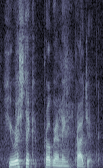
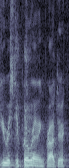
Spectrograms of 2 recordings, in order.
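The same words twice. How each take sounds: First: The phrase is said slowly and deliberately. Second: The phrase is said at normal, quick speed.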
